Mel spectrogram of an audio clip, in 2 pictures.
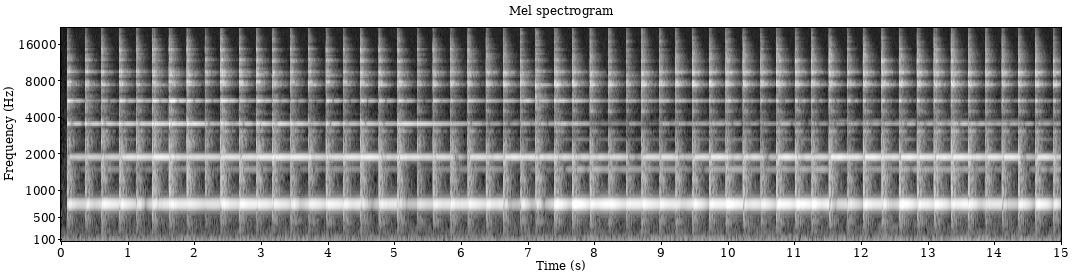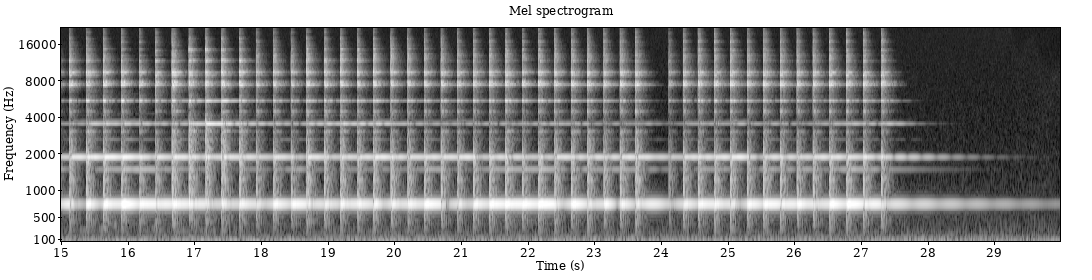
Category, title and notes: Sound effects > Other
Glass applause 11
A series of me recording multiple takes in a medium sized bedroom to fake a crowd. Clapping/talking and more original applause types, at different positions in the room. This glass applause series was done with different glasses and coffee spoons. With hindsight, I should have done some with water in them... Recorded with a Rode NT5 XY pair (next to the wall) and a Tascam FR-AV2. Kind of cringe by itself and unprocessed. But with multiple takes mixed it can fake a crowd. You will find most of the takes in the pack.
